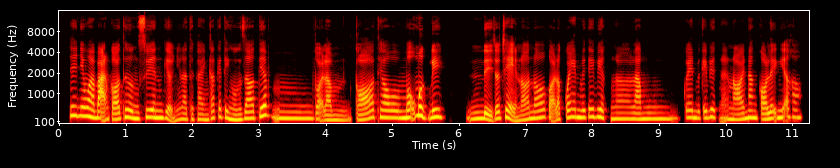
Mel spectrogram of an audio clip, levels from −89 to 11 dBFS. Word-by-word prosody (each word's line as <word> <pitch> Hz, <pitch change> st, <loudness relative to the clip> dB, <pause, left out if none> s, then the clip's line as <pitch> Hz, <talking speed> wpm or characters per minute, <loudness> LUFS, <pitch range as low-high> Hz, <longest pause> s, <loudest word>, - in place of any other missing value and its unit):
thế 300 Hz, 0 st, +1 dB
nhưng 285 Hz, 0 st, +1 dB
mà 250 Hz, -3 st, +5 dB
bạn 220 Hz, -5 st, +3 dB
có 180 Hz, 0 st, +1 dB
thường 220 Hz, -2 st, +2 dB
xuyên, 225 Hz, +2 st, +2 dB
kiểu 195 Hz, -, -2 dB
như 165 Hz, +5 st, -7 dB
là, 180 Hz, -, -3 dB
thực 175 Hz, 0 st, -10 dB
hành 170 Hz, -1 st, -3 dB
các 215 Hz, -, -5 dB
cái 255 Hz, -, -4 dB
tình 220 Hz, -6 st, 0 dB
huống 165 Hz, 0 st, +1 dB
giao 205 Hz, +2 st, 0 dB
tiếp, 290 Hz, +7 st, +2 dB
ừm, 205 Hz, -1 st, -1 dB
gọi 195 Hz, -5 st, -3 dB
là, 155 Hz, 0 st, 0 dB, 0.3 s
có 175 Hz, +8 st, 0 dB
theo 230 Hz, -2 st, +1 dB
mẫu 225 Hz, +2 st, +3 dB
mực 295 Hz, -8 st, +5 dB
đi, 240 Hz, +2 st, +2 dB, 0.6 s
để 175 Hz, -6 st, +3 dB
cho 200 Hz, -, 0 dB
trẻ 210 Hz, -, 0 dB
nó 160 Hz, +6 st, -2 dB
nó 220 Hz, +4 st, +1 dB
gọi -, -, -3 dB
là 185 Hz, -, -2 dB
quen 235 Hz, +5 st, 0 dB
với 235 Hz, 0 st, +1 dB
cái 255 Hz, 0 st, -1 dB
việc, 245 Hz, -2 st, 0 dB
ờ, 190 Hz, 0 st, -3 dB
làm 190 Hz, 0 st, 0 dB, 0.5 s
quen 230 Hz, -1 st, -1 dB
với 215 Hz, -, -3 dB
cái 220 Hz, +1 st, -4 dB
việc 245 Hz, -1 st, -3 dB
là -, -, -8 dB
nói 175 Hz, +1 st, -1 dB
năng 225 Hz, 0 st, +2 dB
có 180 Hz, -4 st, -1 dB
lễ 205 Hz, +2 st, +1 dB
nghĩa 230 Hz, +3 st, 0 dB
không? 235 Hz, -1 st, -6 dB
210 Hz, 265 wpm, -20 LUFS, 185-235 Hz, 0.6 s, mà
